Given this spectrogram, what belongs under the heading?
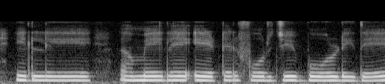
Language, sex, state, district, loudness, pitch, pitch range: Kannada, female, Karnataka, Bidar, -12 LUFS, 190 Hz, 185-190 Hz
